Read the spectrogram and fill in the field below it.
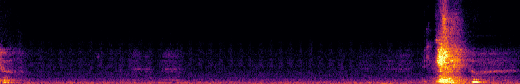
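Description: One loud, forceful sneeze after a quiet stretch, followed by a softer exhale; allergy-triggered sneezing.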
